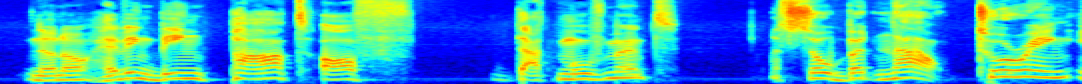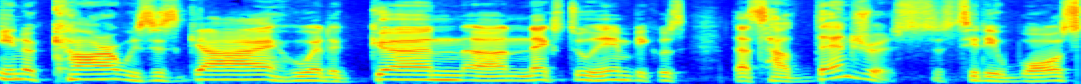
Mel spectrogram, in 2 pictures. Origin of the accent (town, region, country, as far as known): Paris, Île-de-France, France; born or raised there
